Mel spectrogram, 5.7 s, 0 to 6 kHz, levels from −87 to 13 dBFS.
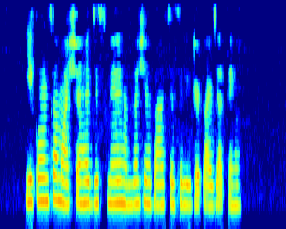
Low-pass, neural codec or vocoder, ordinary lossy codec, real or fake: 5.4 kHz; none; MP3, 24 kbps; real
